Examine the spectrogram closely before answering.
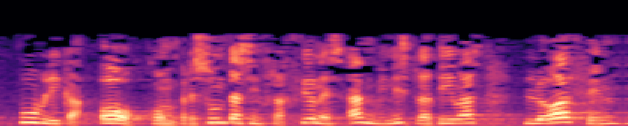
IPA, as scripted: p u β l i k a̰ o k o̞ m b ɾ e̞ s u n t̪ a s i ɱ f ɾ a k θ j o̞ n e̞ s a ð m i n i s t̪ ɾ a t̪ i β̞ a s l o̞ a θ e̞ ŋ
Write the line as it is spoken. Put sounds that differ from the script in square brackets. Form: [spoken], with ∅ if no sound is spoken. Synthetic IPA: p u β l i k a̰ o k o̞ m [p] ɾ e̞ s u n t̪ a s i ɱ f ɾ a k θ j o̞ n e̞ s a ð m i n i s t̪ ɾ a t̪ i β̞ a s l o̞ a θ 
